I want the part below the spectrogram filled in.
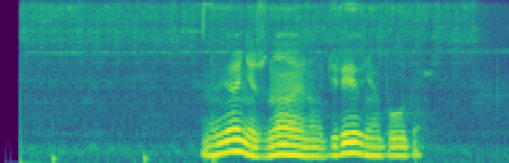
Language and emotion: Russian, sad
